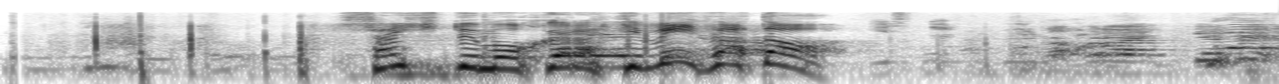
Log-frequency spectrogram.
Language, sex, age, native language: Icelandic, other, 18-19, Icelandic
